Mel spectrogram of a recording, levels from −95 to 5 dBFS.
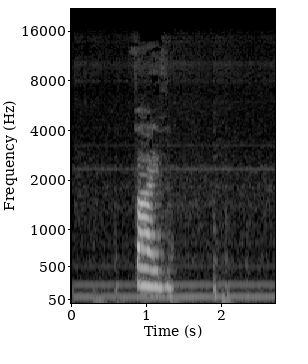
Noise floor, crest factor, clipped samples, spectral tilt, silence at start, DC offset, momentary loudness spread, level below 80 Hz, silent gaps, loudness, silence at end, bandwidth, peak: -53 dBFS; 20 dB; under 0.1%; -6.5 dB/octave; 0.85 s; under 0.1%; 24 LU; -60 dBFS; none; -27 LUFS; 0.6 s; 16 kHz; -12 dBFS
